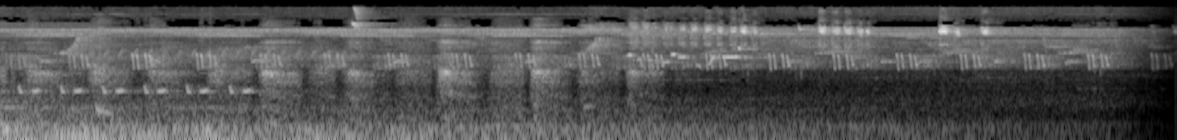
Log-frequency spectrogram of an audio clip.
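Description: Tropical jungle ambience: many birds chirping and calling over a steady insect drone, with a low rumble under the first half. The whole sound fades out near the end.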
